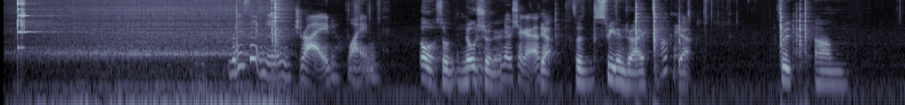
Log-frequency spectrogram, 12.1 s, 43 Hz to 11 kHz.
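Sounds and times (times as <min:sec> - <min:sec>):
steady hum: 0:00.1 - 0:04.6
wine glass clink: 0:00.2 - 0:00.7.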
